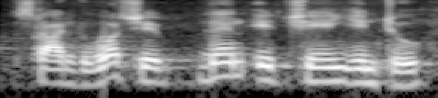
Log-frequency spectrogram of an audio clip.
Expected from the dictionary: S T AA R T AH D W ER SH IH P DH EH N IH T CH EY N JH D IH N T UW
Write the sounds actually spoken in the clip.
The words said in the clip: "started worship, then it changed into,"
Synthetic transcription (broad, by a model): S T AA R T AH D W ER SH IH P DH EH N IH T CH EY N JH IH N T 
